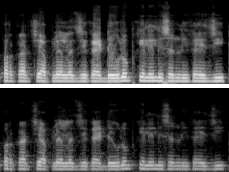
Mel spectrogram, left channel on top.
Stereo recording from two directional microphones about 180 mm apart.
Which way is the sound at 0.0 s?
30° left (ahead or behind).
